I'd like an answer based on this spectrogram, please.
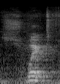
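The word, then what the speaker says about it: Cwiok: You pronounce his name Swick. C-W-I-O-K is spelleth Swick?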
